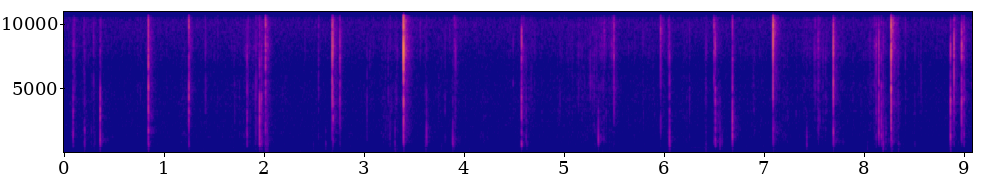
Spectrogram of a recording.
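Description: Long nails tap and scratch a clear cellophane bag of loose dried tea lying flat on a table. About twenty quiet, sharp crinkly clicks and scratches stand out over a soft hiss, with a bright edge and no ringing after each touch.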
